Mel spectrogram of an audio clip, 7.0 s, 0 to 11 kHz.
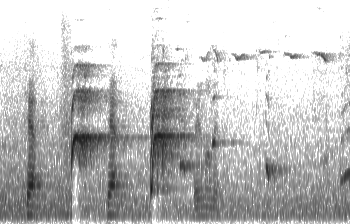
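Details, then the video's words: Finn, an extremely vocal dog in recall training with an e-collar in Chicago, gives two high, drawn-out whining whimpers near 1.5 and 3 seconds, each held steady about half a second, with shorter yips and faint background noise around them. "Working An Extremely Vocal Dog"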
